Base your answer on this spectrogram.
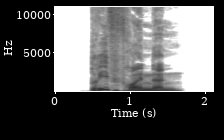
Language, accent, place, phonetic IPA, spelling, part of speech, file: German, Germany, Berlin, [ˈbʁiːfˌfʁɔɪ̯ndn̩], Brieffreunden, noun, De-Brieffreunden.ogg
- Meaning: dative plural of Brieffreund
